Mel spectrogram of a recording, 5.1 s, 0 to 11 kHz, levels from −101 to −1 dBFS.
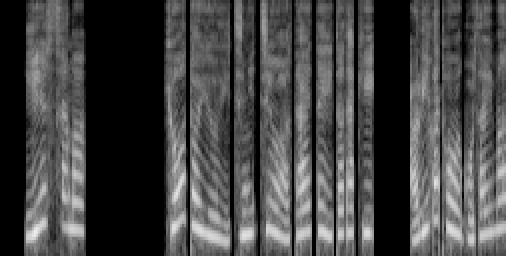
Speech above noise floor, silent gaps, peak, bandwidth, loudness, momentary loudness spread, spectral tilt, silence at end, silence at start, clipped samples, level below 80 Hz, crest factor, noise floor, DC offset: over 68 dB; 0.85-1.65 s, 1.87-1.91 s, 2.57-2.61 s, 2.91-2.95 s, 3.12-3.17 s, 3.54-3.58 s, 3.73-4.10 s; -6 dBFS; 11 kHz; -23 LUFS; 7 LU; -4 dB/octave; 0 s; 0.25 s; under 0.1%; -64 dBFS; 18 dB; under -90 dBFS; under 0.1%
